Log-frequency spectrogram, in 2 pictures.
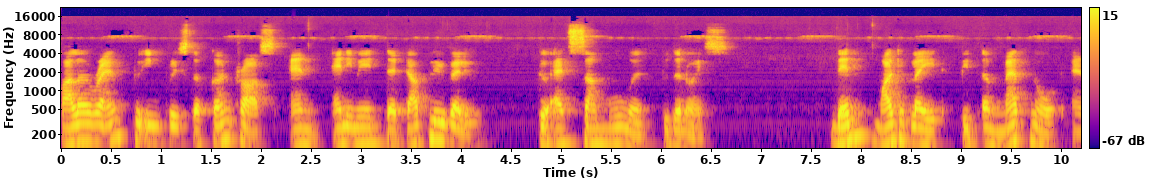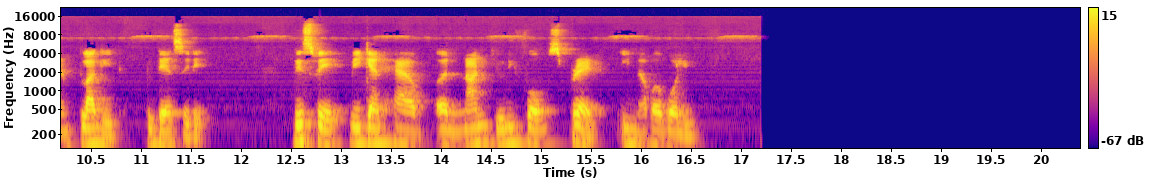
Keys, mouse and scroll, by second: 0.4 click, 1.4 click, 2.4 click, 3.8 middle click, 4.2 click, 4.4-4.9 drag, 5.4 click, 5.4 i, 6.7 i, 6.9 click, 8.7 click, 9.2-9.7 drag, 11.0 middle click, 11.3-12.1 drag, 12.6 middle click, 12.8 q, 13.3 click, 14.0 click, 14.7 click, 14.8 click, 15.0 middle click, 15.3 drag, 16.1 click, 16.1 middle click, 16.3-16.7 scroll up 2, 16.7 click, 17.5 click, 18.5 click, 19.1 BackSpace, 20.1 click.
